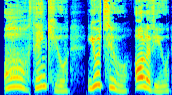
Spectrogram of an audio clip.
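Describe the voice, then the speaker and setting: A woman's voice: high-pitched, very animated, unhurried, a little mellow, no room sound, clean studio sound, voice pushed up. A woman voicing a polite, earnest foreign policewoman hero who speaks formally and courteously, in an audiobook. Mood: warm, respectful.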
